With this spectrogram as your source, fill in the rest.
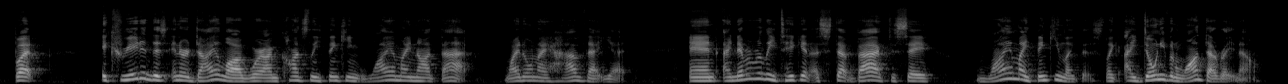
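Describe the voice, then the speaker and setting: Fairly quick speech on a very clean recording, the background silent. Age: 20s. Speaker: podcast host and fitness coach. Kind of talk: motivational monologue. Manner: animated.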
